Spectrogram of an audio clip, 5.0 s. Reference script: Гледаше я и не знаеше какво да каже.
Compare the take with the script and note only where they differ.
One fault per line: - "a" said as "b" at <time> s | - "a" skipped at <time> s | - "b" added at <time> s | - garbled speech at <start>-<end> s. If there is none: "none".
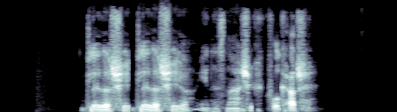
- "гледаше" added at 1.6 s
- "да" skipped at 3.5 s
